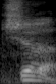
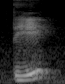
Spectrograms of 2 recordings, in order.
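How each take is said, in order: First: A hissing ch-like sound after the t. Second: A plain t sound with no hiss. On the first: "aquele som de T chiado" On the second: "o som conhecido como T puro"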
